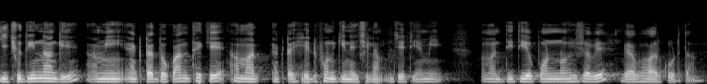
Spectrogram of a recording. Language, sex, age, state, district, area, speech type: Bengali, male, 30-45, West Bengal, Nadia, rural, spontaneous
